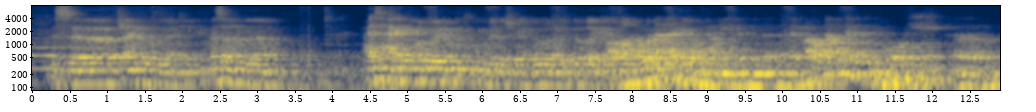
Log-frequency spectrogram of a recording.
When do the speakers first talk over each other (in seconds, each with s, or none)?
7.6 s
